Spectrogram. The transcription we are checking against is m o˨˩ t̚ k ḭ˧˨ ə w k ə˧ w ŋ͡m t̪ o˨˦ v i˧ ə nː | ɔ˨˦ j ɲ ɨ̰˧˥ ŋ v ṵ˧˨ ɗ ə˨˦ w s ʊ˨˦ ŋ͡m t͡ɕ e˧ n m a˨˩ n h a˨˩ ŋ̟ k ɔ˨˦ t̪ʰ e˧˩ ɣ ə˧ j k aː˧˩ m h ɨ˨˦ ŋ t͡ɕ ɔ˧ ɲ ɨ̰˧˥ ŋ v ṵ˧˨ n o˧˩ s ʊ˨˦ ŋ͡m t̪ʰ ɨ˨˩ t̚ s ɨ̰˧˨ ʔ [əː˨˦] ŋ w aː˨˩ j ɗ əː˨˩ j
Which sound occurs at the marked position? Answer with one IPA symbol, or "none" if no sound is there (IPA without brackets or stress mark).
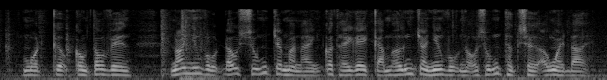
əː˧˩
